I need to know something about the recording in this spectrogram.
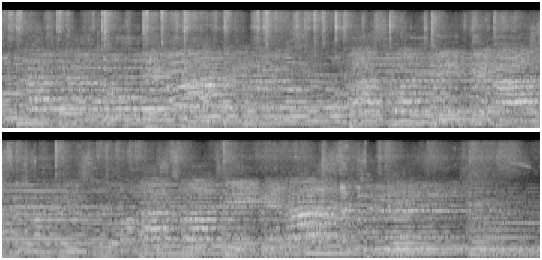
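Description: Live performance of a song: voices singing together as a group over grand piano, violins and hand drums.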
